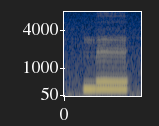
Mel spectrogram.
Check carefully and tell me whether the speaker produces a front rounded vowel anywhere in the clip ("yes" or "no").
yes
